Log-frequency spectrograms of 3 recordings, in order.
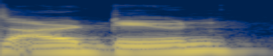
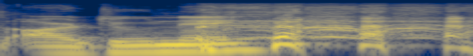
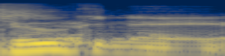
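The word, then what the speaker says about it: Ardougne: Mine was Ardoon. I always pronounced Arjigon. It's Ardune. Yeah, me and my friend Arjigon. It's Ardoin, isn't it? Ardoin. Well, that's what I said. It's Ardugne, okay?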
